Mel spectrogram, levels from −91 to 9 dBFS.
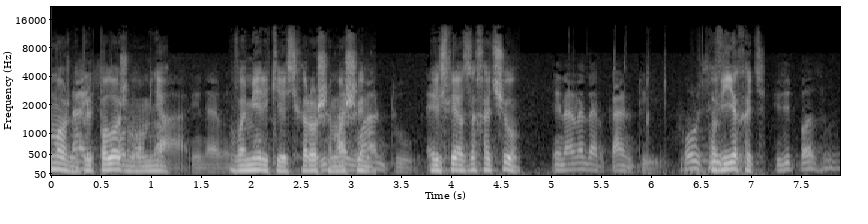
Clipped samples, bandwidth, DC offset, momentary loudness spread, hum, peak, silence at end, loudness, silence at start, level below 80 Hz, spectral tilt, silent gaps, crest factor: under 0.1%; 13.5 kHz; under 0.1%; 17 LU; none; -6 dBFS; 0 s; -21 LUFS; 0 s; -52 dBFS; -5 dB/octave; none; 16 dB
